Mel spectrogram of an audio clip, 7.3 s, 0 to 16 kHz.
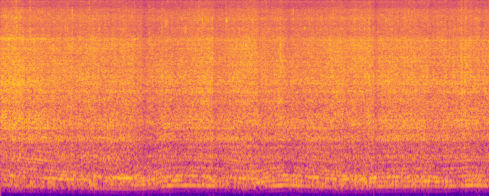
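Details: Evinrude/Johnson 15 HP outboard, steady drone with a thin whine on top that doesn't let up; less bad since the drive shaft was swapped but still heard and felt, source not pinned down; a parts motor.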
